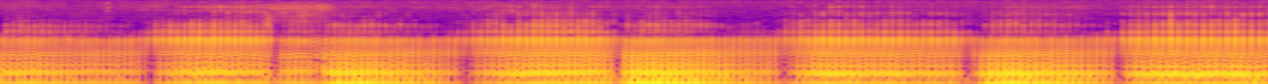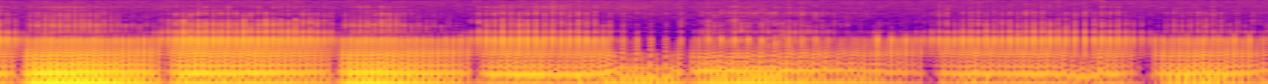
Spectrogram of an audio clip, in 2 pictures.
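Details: A cat's continuous purr for falling asleep, deep and throbbing, swelling and easing in cycles of roughly a second and a half as the animal breathes in and out.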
